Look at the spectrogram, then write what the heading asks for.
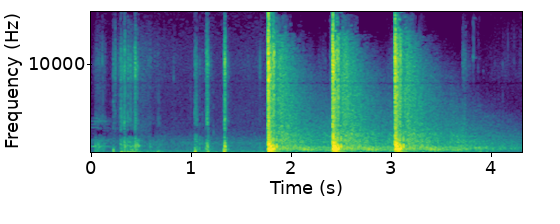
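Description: AR-15 rifle shots fired on a shooting range: a few lighter distant pops, then three loud, sharp close shots spaced roughly evenly, each ringing out briefly.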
